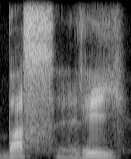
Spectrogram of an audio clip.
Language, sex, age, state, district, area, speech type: Kashmiri, male, 30-45, Jammu and Kashmir, Kulgam, rural, read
